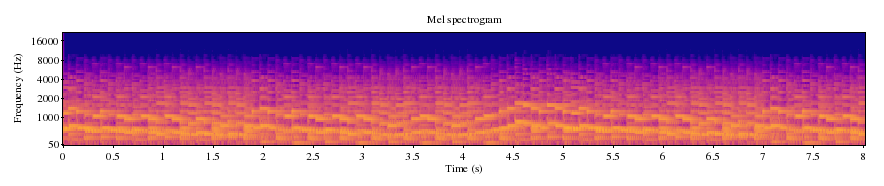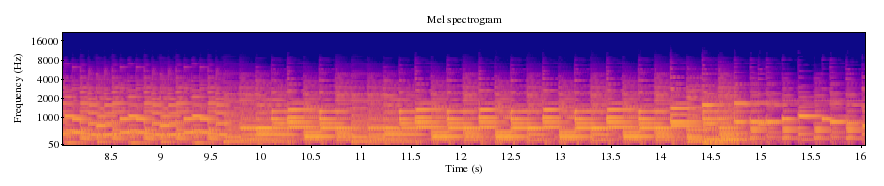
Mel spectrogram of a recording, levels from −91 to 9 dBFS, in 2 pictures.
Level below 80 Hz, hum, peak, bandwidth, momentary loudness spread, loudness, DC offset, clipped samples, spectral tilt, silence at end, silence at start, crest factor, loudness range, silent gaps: -42 dBFS; none; 0 dBFS; 8.4 kHz; 2 LU; -14 LUFS; under 0.1%; under 0.1%; -7 dB/octave; 0 s; 0 s; 14 dB; 1 LU; none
